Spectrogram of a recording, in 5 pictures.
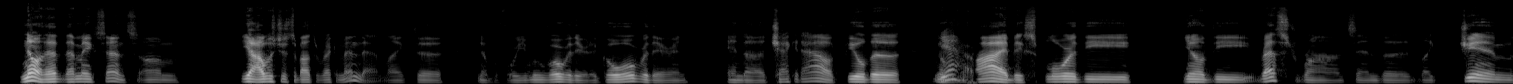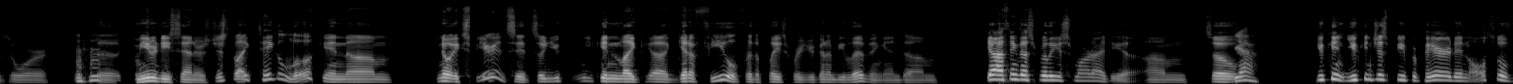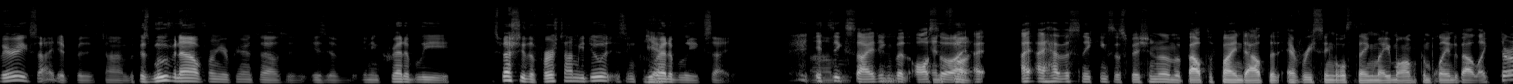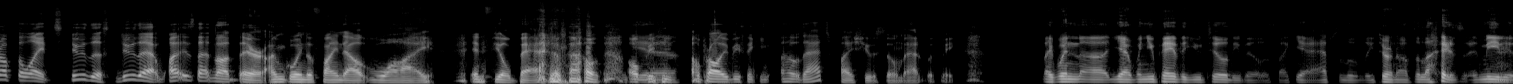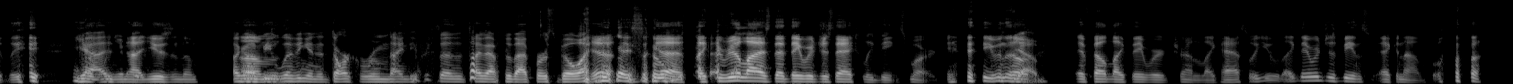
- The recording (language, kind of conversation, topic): English, advice, How can I settle into a new city?
- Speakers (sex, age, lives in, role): male, 20-24, United States, user; male, 35-39, United States, advisor
- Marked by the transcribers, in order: other background noise; laughing while speaking: "bad about"; laughing while speaking: "be"; laughing while speaking: "lights immediately"; tapping; laughing while speaking: "I I assume"; chuckle; chuckle; laughing while speaking: "Even though"; chuckle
